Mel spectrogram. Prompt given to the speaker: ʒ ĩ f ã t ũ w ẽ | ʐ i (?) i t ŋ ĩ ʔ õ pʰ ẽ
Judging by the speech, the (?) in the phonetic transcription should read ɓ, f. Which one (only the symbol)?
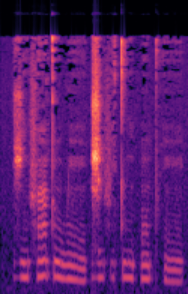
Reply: f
